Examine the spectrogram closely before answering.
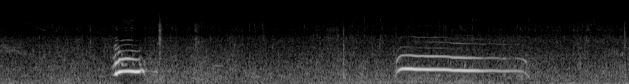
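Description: A young man's wordless voice: a short rising yelp about a second in, then a long held 'aaah' call lasting over a second, starting about four seconds in and sagging slightly in pitch as it ends.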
